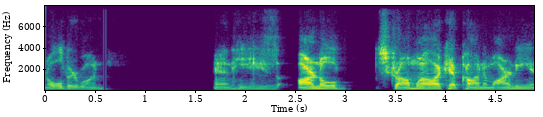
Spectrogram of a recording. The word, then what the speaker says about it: Stromwell: that for for one of the villains Arnold strong Arnold stromwell was his name and uh he's a rival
